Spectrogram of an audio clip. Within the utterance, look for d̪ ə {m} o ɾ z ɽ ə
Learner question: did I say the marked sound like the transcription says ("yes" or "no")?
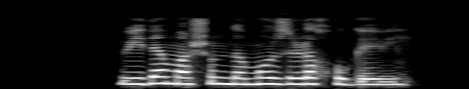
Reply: yes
